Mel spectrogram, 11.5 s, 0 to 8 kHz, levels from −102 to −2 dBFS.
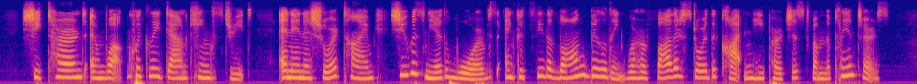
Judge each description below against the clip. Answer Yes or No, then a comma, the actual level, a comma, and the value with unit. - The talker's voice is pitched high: Yes, high, 230 Hz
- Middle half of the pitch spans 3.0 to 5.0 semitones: Yes, average, 3.7 semitones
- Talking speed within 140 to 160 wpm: No, average, 185 wpm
